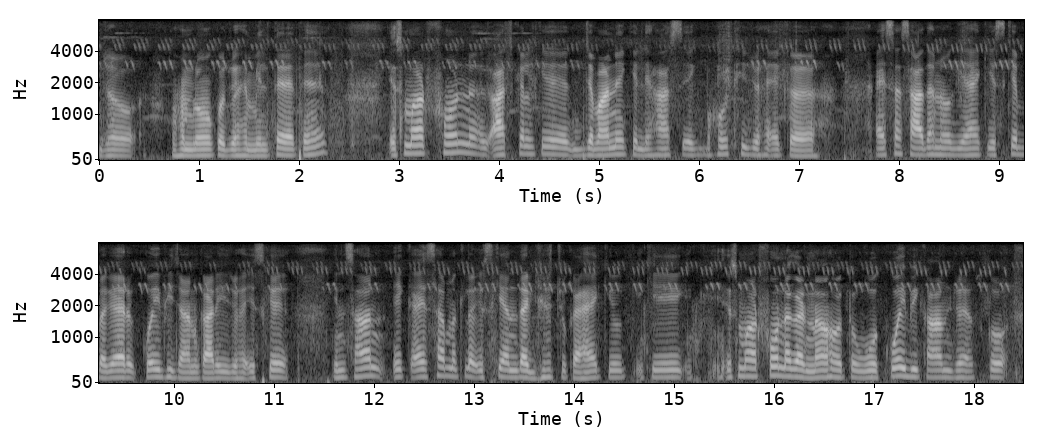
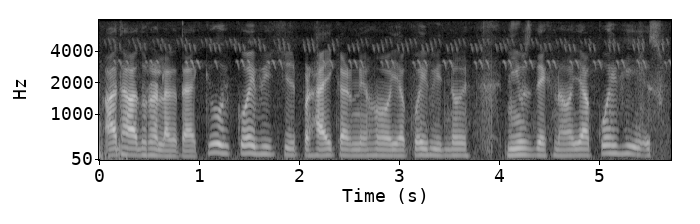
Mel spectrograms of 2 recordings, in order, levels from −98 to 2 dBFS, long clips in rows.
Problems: constant background noise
